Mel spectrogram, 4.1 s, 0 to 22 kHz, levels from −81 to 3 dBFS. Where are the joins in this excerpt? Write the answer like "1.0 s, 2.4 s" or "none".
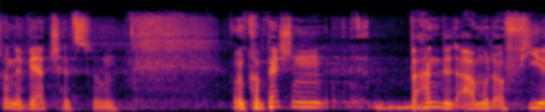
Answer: none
